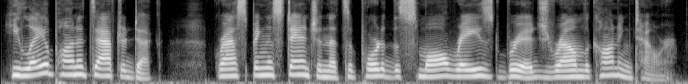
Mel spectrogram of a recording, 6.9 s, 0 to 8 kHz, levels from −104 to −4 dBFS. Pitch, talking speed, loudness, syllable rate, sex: 190 Hz, 165 wpm, -19 LUFS, 4.7 syllables/s, female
